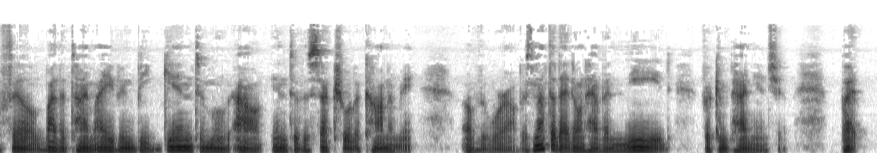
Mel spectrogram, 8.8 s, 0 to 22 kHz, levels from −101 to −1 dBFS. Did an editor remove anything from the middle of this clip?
no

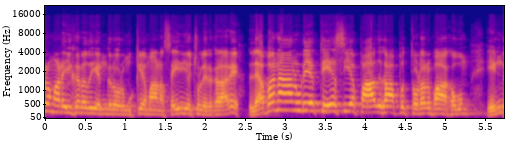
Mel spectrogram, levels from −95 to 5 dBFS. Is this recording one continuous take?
no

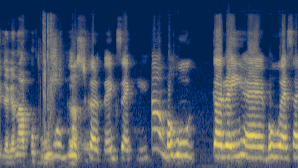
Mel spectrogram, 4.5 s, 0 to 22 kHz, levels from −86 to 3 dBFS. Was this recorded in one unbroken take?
no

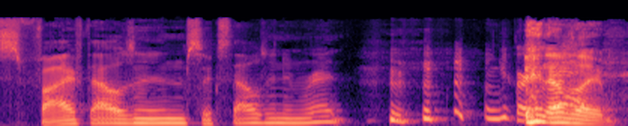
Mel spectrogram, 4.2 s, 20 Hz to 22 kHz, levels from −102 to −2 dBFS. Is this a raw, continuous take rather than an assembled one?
yes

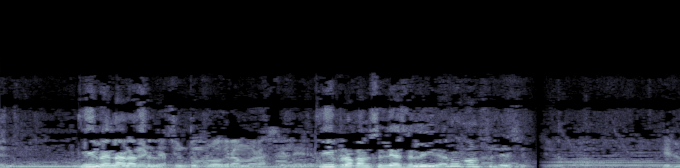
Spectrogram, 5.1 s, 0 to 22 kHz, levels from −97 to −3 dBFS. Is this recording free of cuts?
no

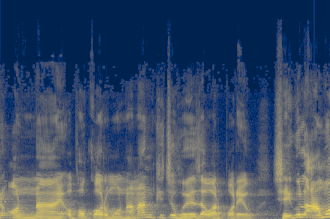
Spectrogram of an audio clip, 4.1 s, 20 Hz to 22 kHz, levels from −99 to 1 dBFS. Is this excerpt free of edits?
yes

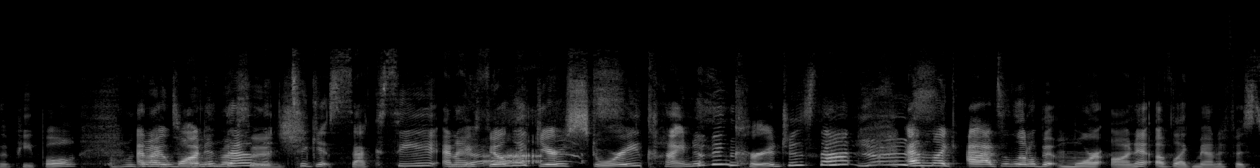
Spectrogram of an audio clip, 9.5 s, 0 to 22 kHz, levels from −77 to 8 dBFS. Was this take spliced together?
yes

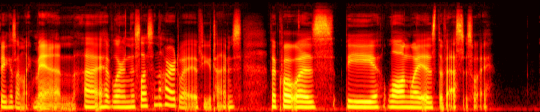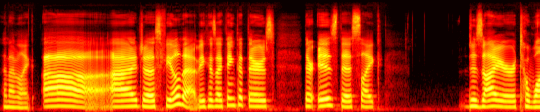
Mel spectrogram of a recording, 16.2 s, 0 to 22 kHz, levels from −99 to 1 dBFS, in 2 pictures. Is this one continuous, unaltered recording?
no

